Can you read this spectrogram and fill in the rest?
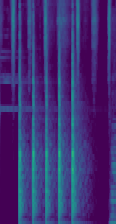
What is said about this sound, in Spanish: Llaman a la puerta, iré a ver quién es.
